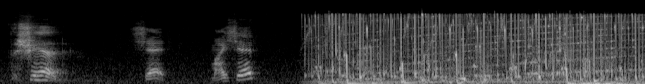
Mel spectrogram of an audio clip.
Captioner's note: chirping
